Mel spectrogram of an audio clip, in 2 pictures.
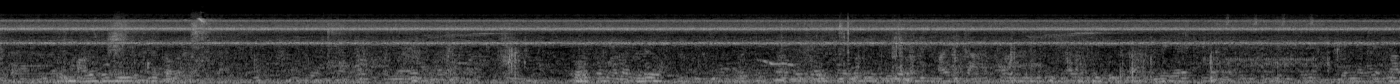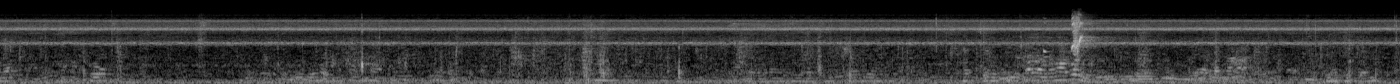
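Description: Steady high-pitched drone of insects, several tones held without a break, with faint voices underneath and a sharp click near the end.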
